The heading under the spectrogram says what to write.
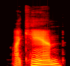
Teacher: When we say the positive form, we pronounce the letter N longer. The N sound, n, n, n, lasts longer than in the negative form.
